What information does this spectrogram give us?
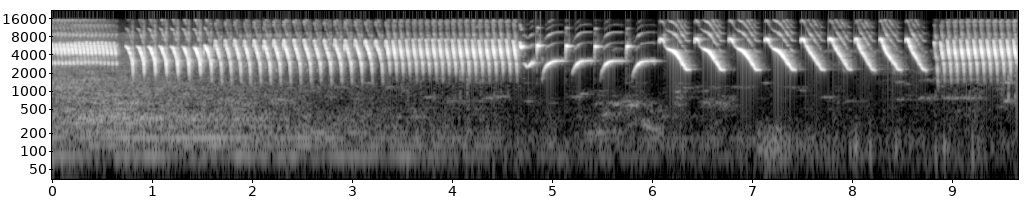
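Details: Spanish Timbrado canary training song, loud and clean: steady fast trill of short notes, then hooked upward slurs and a series of sharp descending sweeps, closing on a high rolling trill.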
